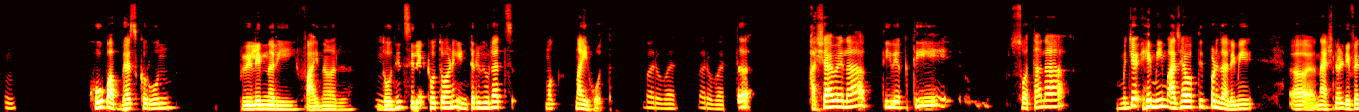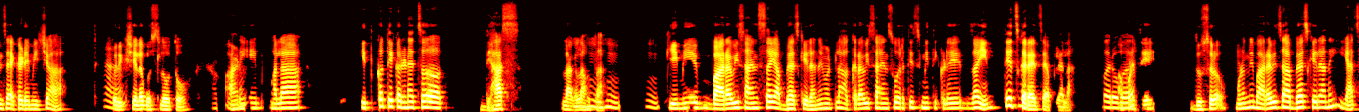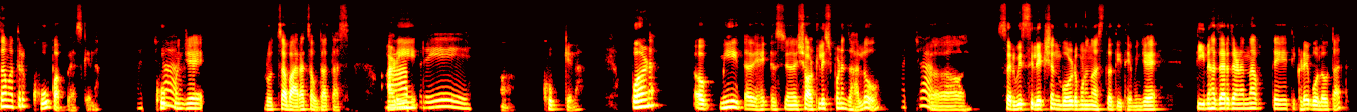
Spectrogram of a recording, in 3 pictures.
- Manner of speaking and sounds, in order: in English: "इंटरव्ह्यूलाच"; other background noise; surprised: "बाप रे!"; in English: "शॉर्टलिस्ट"
- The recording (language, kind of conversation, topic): Marathi, podcast, तणावात स्वतःशी दयाळूपणा कसा राखता?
